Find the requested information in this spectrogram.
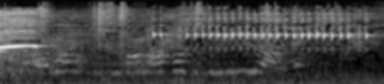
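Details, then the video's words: Plain prinia starting a quick, high, evenly spaced ticking series after a short rising whistle and some low warbled calls from another bird. "plain prinia bird chirping"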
